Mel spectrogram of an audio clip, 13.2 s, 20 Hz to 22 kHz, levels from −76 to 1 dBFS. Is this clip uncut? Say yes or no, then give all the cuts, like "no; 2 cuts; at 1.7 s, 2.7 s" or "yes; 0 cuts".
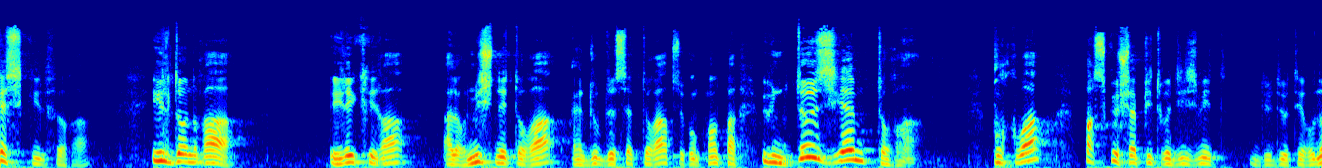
no; 1 cut; at 6.7 s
